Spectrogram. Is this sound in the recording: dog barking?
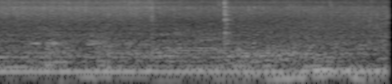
no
